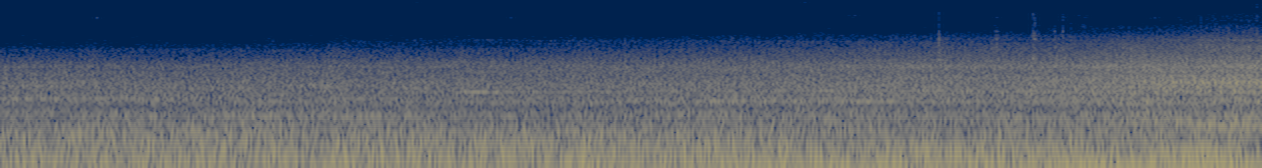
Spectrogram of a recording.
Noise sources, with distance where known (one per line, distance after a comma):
engine of unclear size, near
